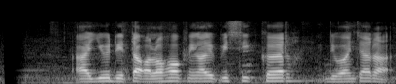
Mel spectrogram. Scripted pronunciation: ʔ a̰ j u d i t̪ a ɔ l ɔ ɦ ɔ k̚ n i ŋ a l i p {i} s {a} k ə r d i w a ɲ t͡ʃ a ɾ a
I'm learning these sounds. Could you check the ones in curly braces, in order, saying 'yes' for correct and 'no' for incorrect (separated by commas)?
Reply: yes, no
